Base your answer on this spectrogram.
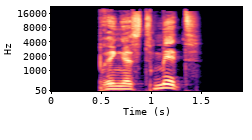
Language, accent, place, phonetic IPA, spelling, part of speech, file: German, Germany, Berlin, [ˌbʁɪŋəst ˈmɪt], bringest mit, verb, De-bringest mit.ogg
- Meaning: second-person singular subjunctive I of mitbringen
